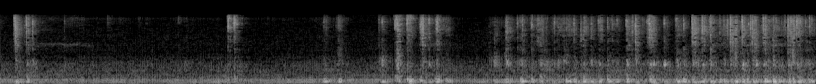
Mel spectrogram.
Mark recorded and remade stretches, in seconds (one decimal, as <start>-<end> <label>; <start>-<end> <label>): 0.0-0.7 recorded; 0.7-3.5 remade; 3.5-3.9 recorded; 3.9-5.7 remade; 5.7-8.2 recorded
